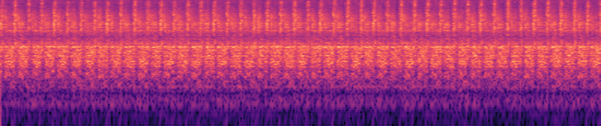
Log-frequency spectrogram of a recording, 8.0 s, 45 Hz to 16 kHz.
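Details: 1964 Ford 4000 Rowcrop diesel tractor, first run after restoration and bleeding the injection system, with exhaust leaks: fast, steady diesel chatter with a sharp popping beat at idle; owner suspects an air pocket, it did this before and eventually stopped.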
